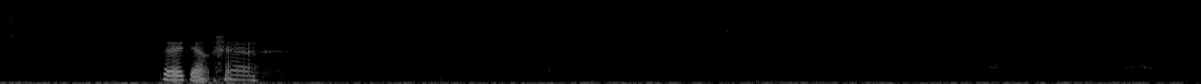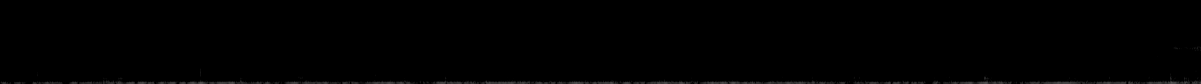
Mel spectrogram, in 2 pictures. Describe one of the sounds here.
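Silicone creaks and peels softly as a hardened piece is worked free from a mould.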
